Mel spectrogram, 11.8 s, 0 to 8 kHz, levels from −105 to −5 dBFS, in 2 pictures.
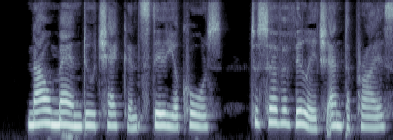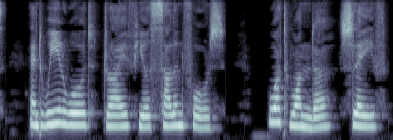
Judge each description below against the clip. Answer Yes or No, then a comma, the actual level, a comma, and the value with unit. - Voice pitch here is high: Yes, high, 210 Hz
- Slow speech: Yes, slow, 110 wpm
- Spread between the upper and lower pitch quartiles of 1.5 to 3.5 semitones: Yes, narrow, 2.5 semitones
